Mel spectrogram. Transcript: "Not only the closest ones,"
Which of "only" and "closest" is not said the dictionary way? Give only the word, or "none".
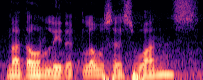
none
